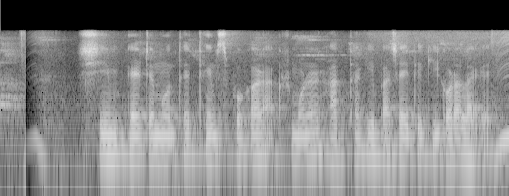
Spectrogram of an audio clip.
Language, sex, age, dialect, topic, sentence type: Bengali, male, 18-24, Rajbangshi, agriculture, question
